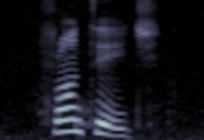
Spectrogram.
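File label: "frontage", Nigerian Pidgin, female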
